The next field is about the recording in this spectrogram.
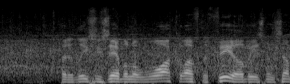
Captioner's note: cheering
